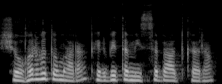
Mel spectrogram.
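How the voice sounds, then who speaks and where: A woman's voice: medium pitch, quick pace, mellow, lightly acted. A woman voicing a proud, cocky young husband who bickers sulkily. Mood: bickering. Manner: sulky, boastful bickering.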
